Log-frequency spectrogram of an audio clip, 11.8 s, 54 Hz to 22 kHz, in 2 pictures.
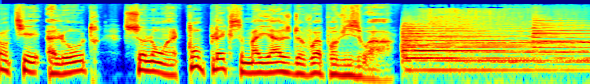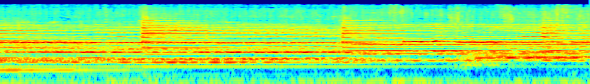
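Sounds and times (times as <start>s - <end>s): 
speech: 0.0s - 4.0s
railway chapel car bells ringing at a construction site: 4.0s - 11.7s.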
